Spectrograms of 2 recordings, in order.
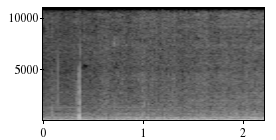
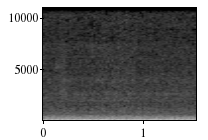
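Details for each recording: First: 1995 Chevy Blazer 4.3L CPI after replacing spider injector assembly and leaking lines, warm in closed loop, fuel pressure 52 psi: steady, even low rumble with no misses, knocks or hunting; healthy idle. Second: 1995 Chevy Blazer 4.3L V6 idling slightly fast (about 700+ rpm vs 650 desired) with a rapid, even low puffing from an exhaust leak through holes in a poorly done third-party weld where the catalytic converter was cut out.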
